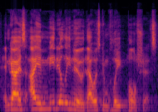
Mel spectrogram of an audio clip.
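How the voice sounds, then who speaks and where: An American male stand-up comedian works the crowd from a comedy club stage. He speaks conversationally and straight to the audience, using pauses to set up jokes and leaning on his punchlines. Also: a little high, lively intonation. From Las Vegas, United States. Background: audience laughter.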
